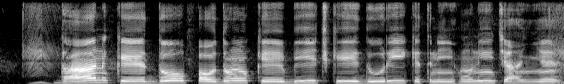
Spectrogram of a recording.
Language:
Hindi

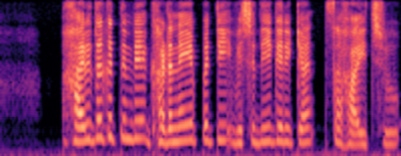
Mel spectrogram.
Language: Malayalam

